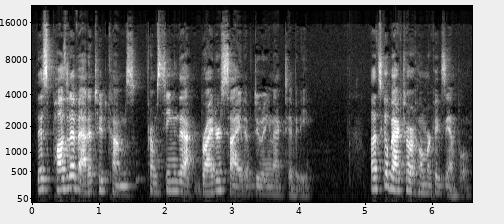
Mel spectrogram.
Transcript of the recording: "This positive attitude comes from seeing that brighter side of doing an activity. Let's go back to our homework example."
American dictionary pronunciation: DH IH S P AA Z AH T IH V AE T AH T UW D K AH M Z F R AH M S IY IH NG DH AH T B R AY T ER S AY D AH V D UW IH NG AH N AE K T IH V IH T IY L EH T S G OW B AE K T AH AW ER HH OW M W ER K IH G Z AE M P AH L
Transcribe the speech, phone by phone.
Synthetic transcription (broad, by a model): DH IH S P AA Z AH T IH V AE T AH T UW D K AH M Z F R AH M S IY IH NG DH AH T B R AY T ER S AY D AH V D UW IH NG AH N AE K T IH V IH T IY L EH T S G OW B AE K T AH AW ER HH OW M W ER K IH G Z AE M P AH L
